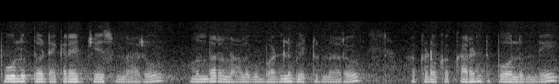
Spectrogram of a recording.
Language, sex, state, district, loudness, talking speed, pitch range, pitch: Telugu, male, Andhra Pradesh, Chittoor, -19 LUFS, 150 wpm, 115-135 Hz, 125 Hz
